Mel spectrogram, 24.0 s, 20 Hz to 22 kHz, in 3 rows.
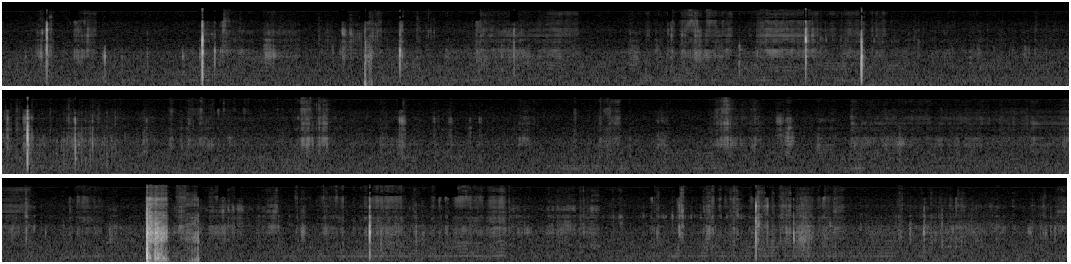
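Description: Wild honeybees buzzing around an open comb, with scattered sharp clicks and taps close to the microphone and one louder knock about 17 seconds in.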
